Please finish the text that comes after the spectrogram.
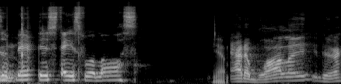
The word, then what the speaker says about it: Adebayo: Adebwale, did I say that right? Adebawale? Adebawale. Yeah, Adebawale. Thank you, Moose. You're welcome. With your African pronunciation expertise.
